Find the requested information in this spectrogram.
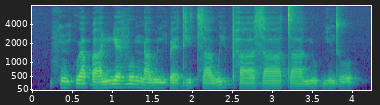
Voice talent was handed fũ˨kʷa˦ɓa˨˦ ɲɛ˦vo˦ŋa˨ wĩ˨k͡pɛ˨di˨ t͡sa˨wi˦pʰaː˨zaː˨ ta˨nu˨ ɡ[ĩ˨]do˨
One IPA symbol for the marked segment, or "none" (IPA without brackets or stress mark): ĩ˨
